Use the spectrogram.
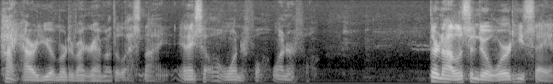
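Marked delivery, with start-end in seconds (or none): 0.0-1.7 mock mutter, much lower and quieter. Telling a story about a man in a receiving line, retelling his under-breath mutter. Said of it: "he just says under his breath".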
